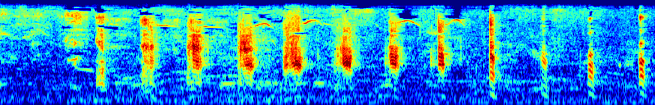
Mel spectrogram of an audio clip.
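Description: Stifled laughter held in behind a hand: an even run of short, sharp bursts, about three a second.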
